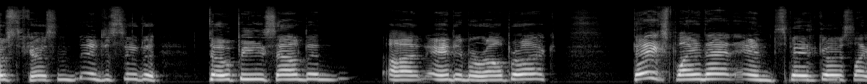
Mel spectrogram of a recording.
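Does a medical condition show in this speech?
Yes: cerebral palsy.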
